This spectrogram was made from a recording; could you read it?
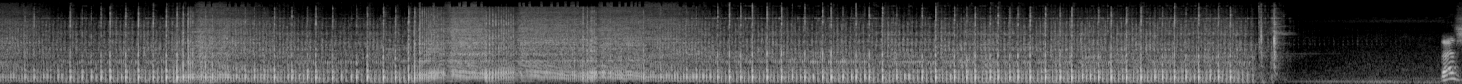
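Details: McCulloch 1-42 project chainsaw, two-stroke, blips cleanly up and back down, then settles and shuts off; crisp, even firing, normal healthy running.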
